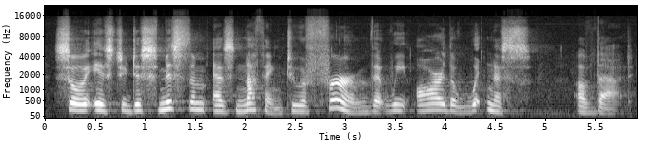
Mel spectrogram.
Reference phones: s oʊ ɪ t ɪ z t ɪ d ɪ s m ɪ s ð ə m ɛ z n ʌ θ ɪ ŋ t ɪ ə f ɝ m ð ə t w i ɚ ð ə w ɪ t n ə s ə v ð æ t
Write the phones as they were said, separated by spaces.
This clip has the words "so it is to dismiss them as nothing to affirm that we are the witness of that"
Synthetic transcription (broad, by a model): s oʊ ɪ t ɪ z t ɪ d ɪ s m ɪ s ð ə m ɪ z n ʌ θ ɪ ŋ t ɪ ə f ɝ m ð ə t w i ɚ ð ə w ɪ t n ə s ə v ð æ t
